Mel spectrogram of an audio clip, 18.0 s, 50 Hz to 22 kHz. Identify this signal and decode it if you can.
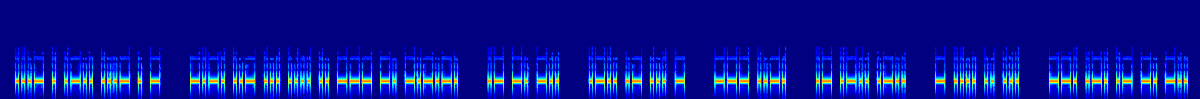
Morse code, heard as a keyed tone, about 27 wpm, 700 Hz. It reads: VELVET CUSHION; AND LAST OF ALL THIS GRAND
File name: 08-Chapter-08 26 WPM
